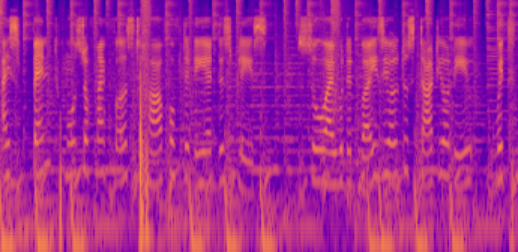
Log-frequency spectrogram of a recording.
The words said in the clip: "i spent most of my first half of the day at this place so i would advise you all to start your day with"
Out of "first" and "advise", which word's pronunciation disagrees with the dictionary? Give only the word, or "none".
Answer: none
